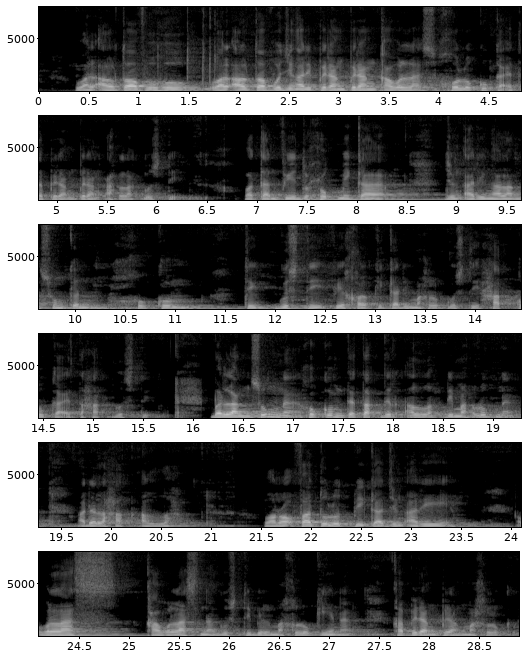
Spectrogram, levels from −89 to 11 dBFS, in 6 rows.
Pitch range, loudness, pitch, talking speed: 115-135 Hz, -26 LUFS, 120 Hz, 100 wpm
